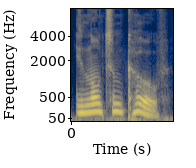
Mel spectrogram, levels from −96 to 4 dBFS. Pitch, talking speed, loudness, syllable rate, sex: 145 Hz, 140 wpm, -15 LUFS, 5.3 syllables/s, male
